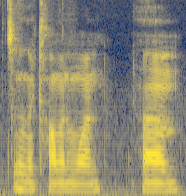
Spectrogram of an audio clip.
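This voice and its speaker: A man's voice: fairly low pitch, fairly quick, a little hiss or hum. A young man chatting casually on a coding livestream, reading viewer comments aloud and rambling with lots of ums and uhs. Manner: relaxed, rambling, reads chat aloud with many fillers. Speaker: livestreamer learning to code.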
